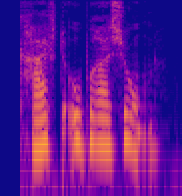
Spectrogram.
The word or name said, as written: kræftoperation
